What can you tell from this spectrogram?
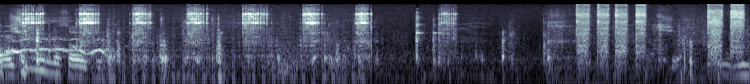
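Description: Hand ratchet wrench clicking as it turns a nut on a tractor wheel hub, about two clicks a second, then a quicker run of clicks near the end.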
